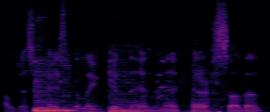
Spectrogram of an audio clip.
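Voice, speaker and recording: A man's voice: sits low, fairly even intonation, moderate pace, over loud music. A man joking casually with his gaming group during a break. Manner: joking, laughs often. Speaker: player.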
